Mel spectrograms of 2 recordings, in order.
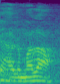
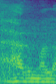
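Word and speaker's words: حرملہ: تھے، یقینی طور پہ ہرملہ، دیکھیں اصل تلفظ ہرملہ ہے، جسے ہم لوگ اپنی زبان میں ہرملہ کہتے ہیں، صحیح؟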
